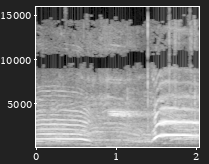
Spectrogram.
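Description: Children shouting and cheering on a wrestler: two long, high-pitched held shouts, the first trailing off with a falling pitch a little before a second in and the second starting about halfway through. A brief dull thump falls between them.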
